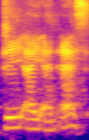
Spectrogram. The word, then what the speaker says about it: dans: Pronunciation of DANS is Dans.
